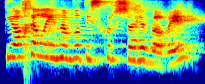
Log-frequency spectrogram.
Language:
Welsh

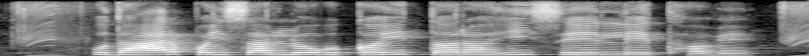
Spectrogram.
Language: Bhojpuri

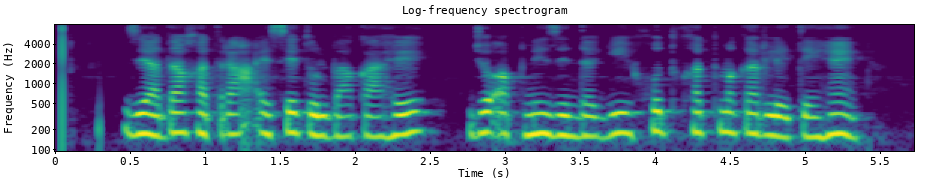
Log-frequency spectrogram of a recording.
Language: Urdu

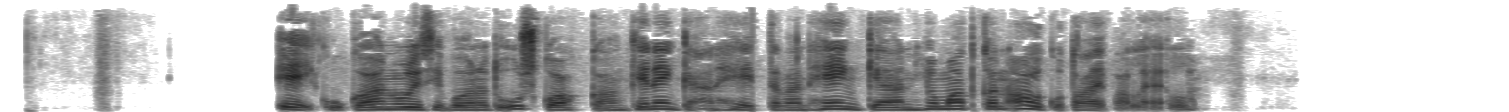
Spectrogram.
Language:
Finnish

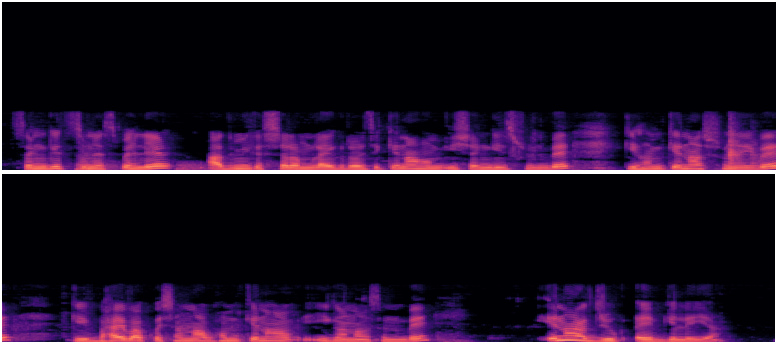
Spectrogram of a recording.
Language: Maithili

